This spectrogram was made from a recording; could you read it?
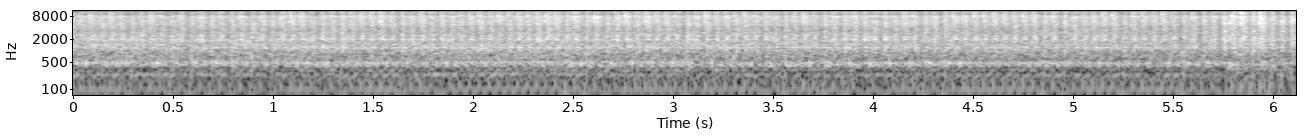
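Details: Briggs & Stratton push mower, about 20–25 years old, after carb clean, new carb gaskets and new head gasket: steady low putter, still missing, never reaching full RPM; much better than before the head gasket, but cause still unresolved.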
